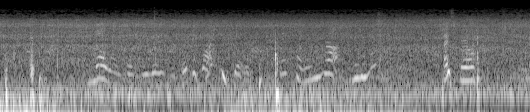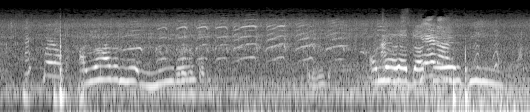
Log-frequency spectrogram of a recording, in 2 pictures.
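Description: Birds call repeatedly near the water.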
